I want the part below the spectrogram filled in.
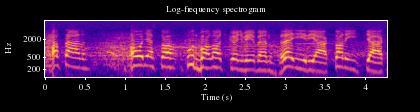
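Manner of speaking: high, thrilled goal recap; excited hungarian sports commentary. Acted. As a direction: still buzzing after the goal. Commentator still thrilled after goal.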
